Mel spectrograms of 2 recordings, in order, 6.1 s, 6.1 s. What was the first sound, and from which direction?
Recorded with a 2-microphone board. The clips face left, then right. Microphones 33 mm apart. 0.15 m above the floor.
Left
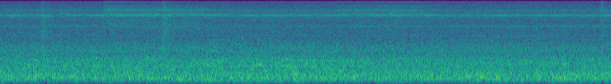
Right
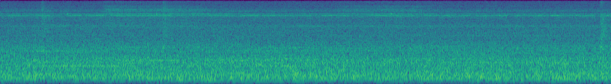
Only background noise.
